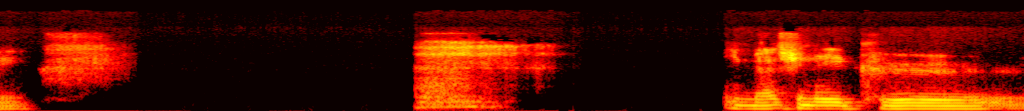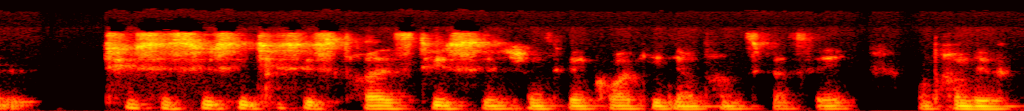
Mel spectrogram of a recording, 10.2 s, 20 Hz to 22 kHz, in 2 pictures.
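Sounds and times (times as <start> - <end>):
deep breaths in and out close to the microphone: 0.2 - 0.7
speech: 3.6 - 10.2.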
